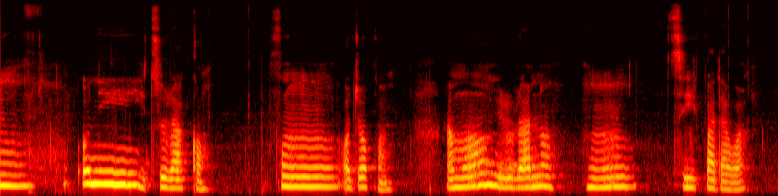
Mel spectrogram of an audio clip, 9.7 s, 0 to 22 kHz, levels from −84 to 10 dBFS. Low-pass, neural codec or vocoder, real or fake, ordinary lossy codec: 19.8 kHz; vocoder, 44.1 kHz, 128 mel bands every 512 samples, BigVGAN v2; fake; none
